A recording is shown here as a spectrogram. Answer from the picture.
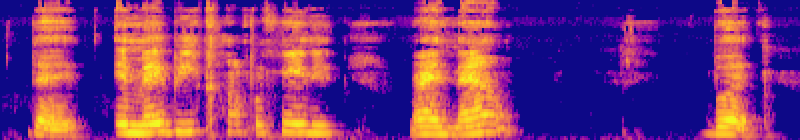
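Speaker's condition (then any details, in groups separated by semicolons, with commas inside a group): Cerebral palsy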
